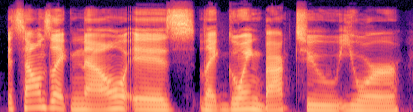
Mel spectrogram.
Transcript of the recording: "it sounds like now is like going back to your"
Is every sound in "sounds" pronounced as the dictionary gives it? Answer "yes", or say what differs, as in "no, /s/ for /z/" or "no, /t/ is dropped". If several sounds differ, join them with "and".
yes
